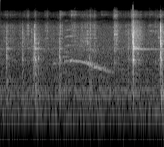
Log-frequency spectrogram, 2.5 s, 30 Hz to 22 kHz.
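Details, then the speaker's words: 2003 Mercury 15 hp outboard, shift linkage set at nine turns: quiet ticks then two crisp clicks as it seats into gear; normal gear engagement. "now I'm going to spin the prop of my foot at the same time if shifting felt it click right there so right where it should be right in this general area"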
